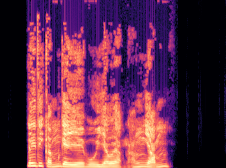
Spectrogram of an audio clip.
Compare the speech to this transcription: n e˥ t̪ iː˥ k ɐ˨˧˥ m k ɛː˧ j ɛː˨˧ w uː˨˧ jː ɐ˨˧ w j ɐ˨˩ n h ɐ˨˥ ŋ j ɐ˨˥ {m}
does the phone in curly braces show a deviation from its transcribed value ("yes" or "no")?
no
